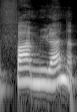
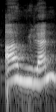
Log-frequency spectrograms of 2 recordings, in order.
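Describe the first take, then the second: First: The name begins with an F sound. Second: The name begins with a plain vowel sound. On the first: It follows the Disney film. "dans le Disney c'est Fa Mulan" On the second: It follows the written spelling. "j'ai dit A Mulan parce que c'est H U A"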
